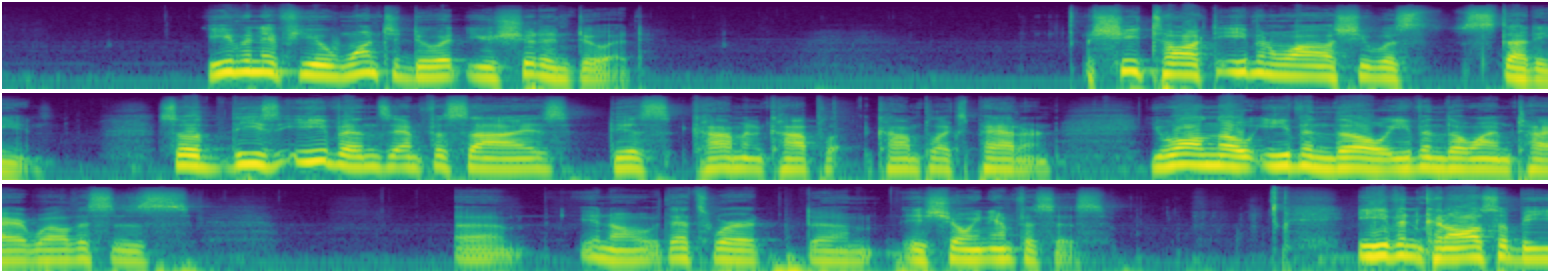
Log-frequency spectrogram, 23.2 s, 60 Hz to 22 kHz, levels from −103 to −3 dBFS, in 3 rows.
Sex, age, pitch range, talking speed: male, 50-69, 105-150 Hz, 135 wpm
